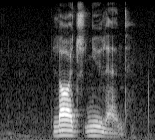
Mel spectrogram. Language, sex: English, male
